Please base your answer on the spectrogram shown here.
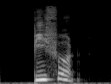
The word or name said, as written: bifund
